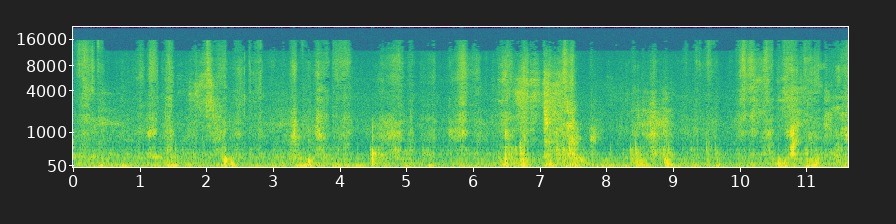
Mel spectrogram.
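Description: Hands rustle and squeeze soft stuffing close by.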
